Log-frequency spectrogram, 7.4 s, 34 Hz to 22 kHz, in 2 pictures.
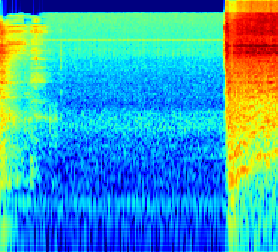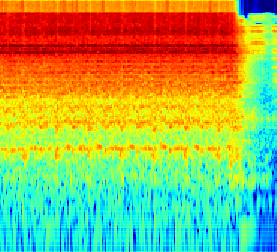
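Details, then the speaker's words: Onan generator with confirmed spark, pump jumped pin 9 to pin 5, no fuel smell at carburetor: steady loud starter whirring about four seconds with no firing; cranks but won't start, fuel delivery fault from a confirmed bad fuel pump. "okay so not much of anything but that's what it was doing but the good news is is that we determined for sure that I had a bad pump and they determined for sure that I had spark"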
